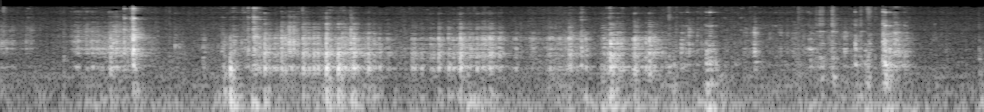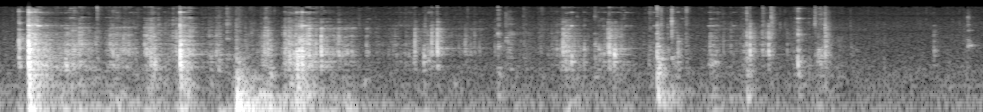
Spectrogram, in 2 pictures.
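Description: Metal hardware and tools clinking and rattling, then two heavy clunks about five and six seconds in, followed by a few scattered clicks.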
